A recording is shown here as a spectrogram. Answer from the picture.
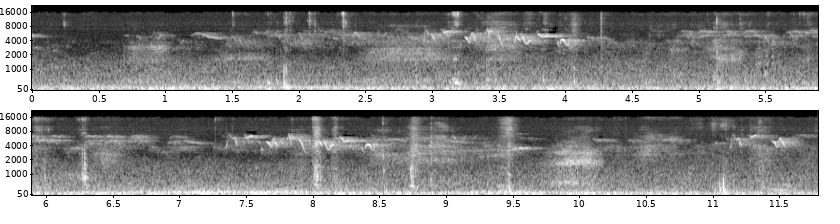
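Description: Small songbirds chirping in quick, repeated short calls over a steady low background rumble, with a few faint sharp clicks.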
